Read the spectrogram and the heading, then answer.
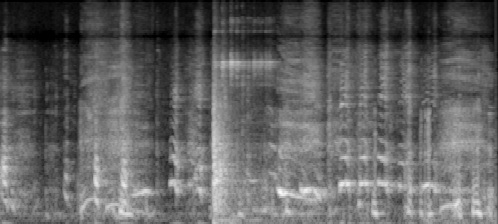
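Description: Dice clatter onto a hard tabletop in a short, sharp burst midway through a dice game, surrounded by laughter and chuckling voices.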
